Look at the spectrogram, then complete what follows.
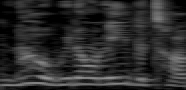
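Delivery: imitated heated, angry voice. Retelling what a friend said in the bathroom: imitating a heated friend. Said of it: "when I say she was heated".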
